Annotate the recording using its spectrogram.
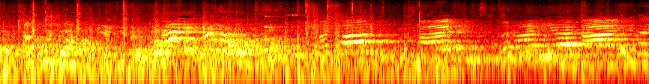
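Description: Young women shout to each other across an echoing hall.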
